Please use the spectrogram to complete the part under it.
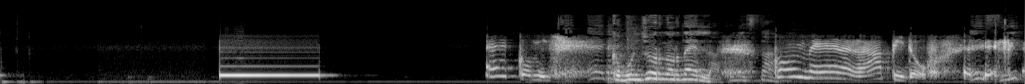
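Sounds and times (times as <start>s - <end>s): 
telephone line tones as a call is placed: 2.2s - 3.4s
speech: 5.3s - 10.2s.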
